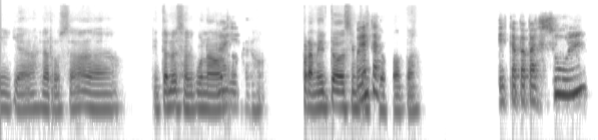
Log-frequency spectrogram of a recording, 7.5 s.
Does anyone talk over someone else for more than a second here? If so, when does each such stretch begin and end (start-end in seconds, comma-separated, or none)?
none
